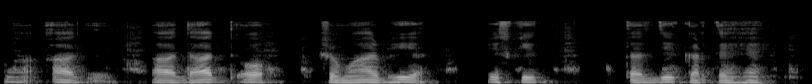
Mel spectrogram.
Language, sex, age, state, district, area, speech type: Urdu, male, 45-60, Uttar Pradesh, Rampur, urban, spontaneous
